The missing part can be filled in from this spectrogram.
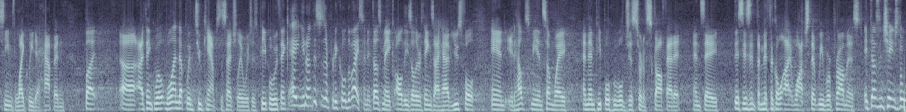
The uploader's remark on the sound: Live from Macworld/iWorld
